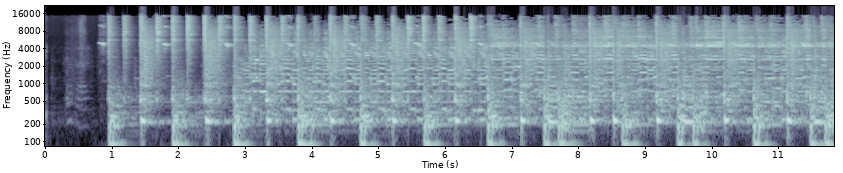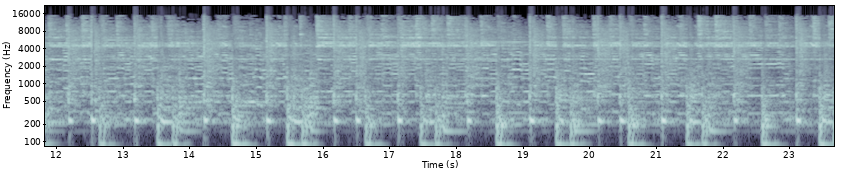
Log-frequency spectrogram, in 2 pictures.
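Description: A child playing a steady beat on a Mendini drum kit, starting about a second in: regular bass-drum kicks under snare hits and cymbal strikes.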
